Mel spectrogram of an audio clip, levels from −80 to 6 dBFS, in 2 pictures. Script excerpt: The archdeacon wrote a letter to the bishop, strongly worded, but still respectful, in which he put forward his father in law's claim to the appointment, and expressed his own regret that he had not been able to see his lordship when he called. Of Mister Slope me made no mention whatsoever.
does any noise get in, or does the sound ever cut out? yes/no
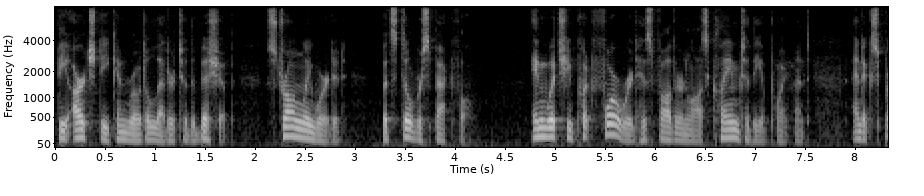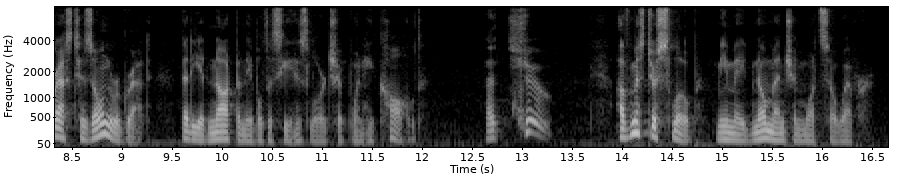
yes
